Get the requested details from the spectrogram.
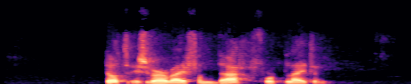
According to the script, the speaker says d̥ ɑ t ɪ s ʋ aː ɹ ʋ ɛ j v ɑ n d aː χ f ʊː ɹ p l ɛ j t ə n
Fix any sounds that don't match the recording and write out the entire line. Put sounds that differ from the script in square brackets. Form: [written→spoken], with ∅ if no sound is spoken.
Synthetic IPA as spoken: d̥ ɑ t ɪ s ʋ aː ɹ ʋ ɛ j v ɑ n d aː χ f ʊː ɹ p l ɛ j t ə n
